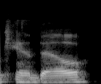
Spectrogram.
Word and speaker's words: Kandel: media platforms at candel um k-n-d-e-l but it's pronounced like howie mandel it's the best way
